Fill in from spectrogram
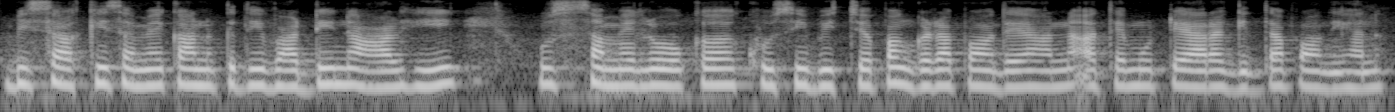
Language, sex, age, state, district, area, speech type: Punjabi, female, 18-30, Punjab, Barnala, rural, spontaneous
